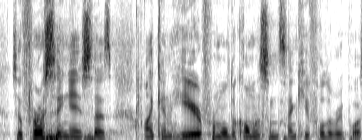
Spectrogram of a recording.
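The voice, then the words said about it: Dutch-accented English. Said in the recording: “The accent is from the Netherlands”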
